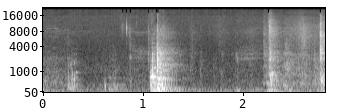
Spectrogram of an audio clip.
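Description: A drawer in the kitchen island of a 2023 Grand Design Momentum 410TH RV slides open with a soft rumble and a knock, followed by a couple of lighter bumps, close by and quiet.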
